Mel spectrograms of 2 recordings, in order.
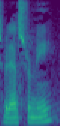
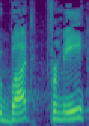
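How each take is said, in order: First: Soft, calm and unhurried, spoken quietly; calmly. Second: "but" hit hard and "me" drawn out slowly with a rise; emphatic but. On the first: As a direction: let "But as for me" rest in quiet calm, no push. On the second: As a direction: lean on "but", then stretch "me" upward. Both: Shown as a demonstration.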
